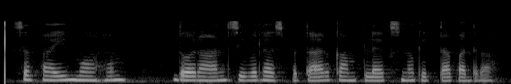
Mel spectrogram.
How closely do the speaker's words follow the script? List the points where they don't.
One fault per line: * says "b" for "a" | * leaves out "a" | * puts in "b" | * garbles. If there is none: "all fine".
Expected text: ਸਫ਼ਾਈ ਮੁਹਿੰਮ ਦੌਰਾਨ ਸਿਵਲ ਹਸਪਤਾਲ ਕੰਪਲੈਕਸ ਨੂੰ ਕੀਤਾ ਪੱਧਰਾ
all fine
